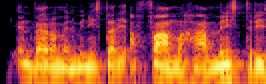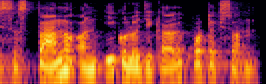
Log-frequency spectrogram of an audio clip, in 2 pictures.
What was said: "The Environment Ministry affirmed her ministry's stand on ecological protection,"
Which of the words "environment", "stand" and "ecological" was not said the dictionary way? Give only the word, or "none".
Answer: stand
